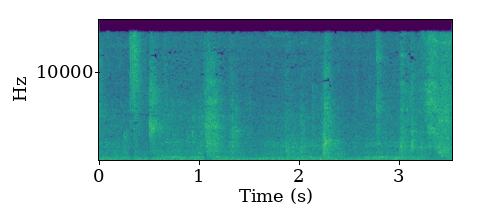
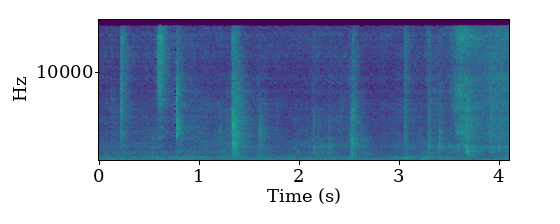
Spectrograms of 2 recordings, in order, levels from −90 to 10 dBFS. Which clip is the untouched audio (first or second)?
first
